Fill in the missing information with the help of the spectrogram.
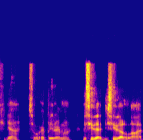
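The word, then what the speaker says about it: ἐπίρρημα: Epirema.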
